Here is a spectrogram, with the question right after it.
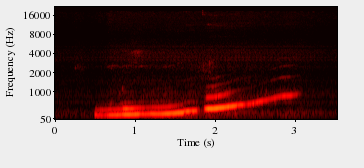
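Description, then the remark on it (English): A human voice imitates a cat's meow in one long, drawn-out call that rises in pitch, with a brief catch midway, clear with no talking around it, made while doing the cat pose of an exercise. “And then cat pose, add a little meow. And go back and forth with your breath and your cow sounds. or your cat sounds.”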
